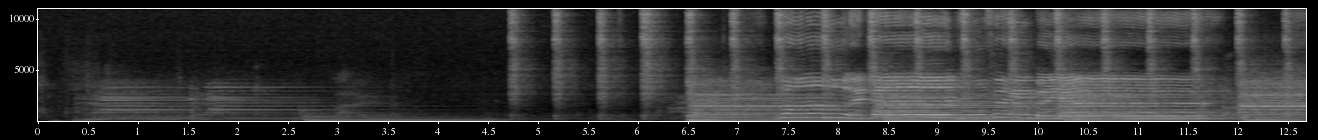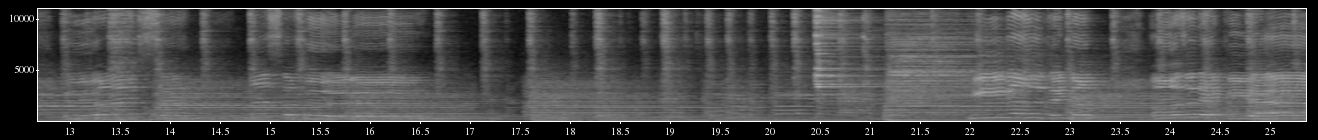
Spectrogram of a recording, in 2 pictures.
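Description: Live rock band with electric guitars, bass guitar and drum kit: a soft guitar intro with bass notes coming in, then the full band with drums enters about six seconds in and a female vocalist sings lead over it.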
